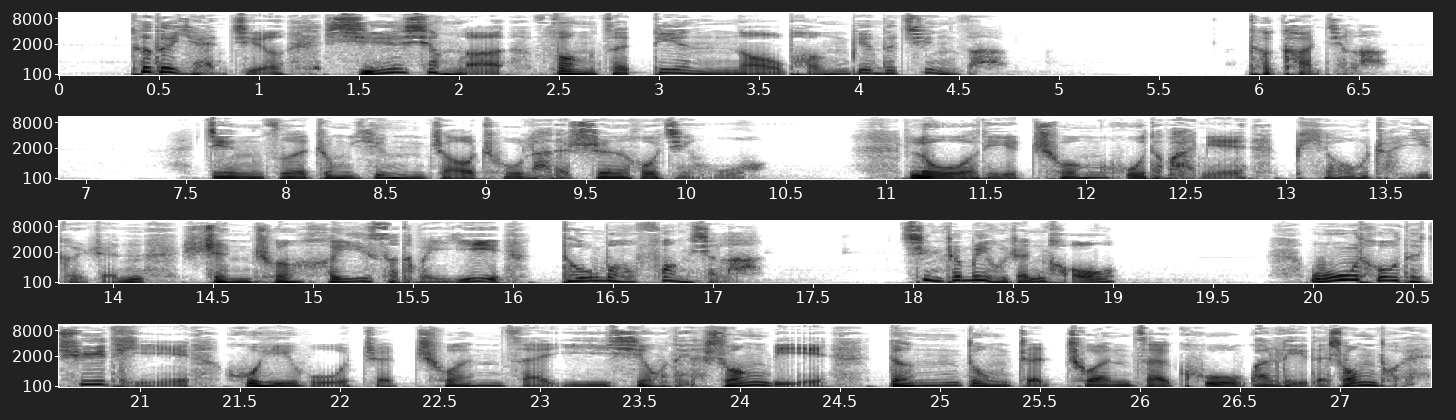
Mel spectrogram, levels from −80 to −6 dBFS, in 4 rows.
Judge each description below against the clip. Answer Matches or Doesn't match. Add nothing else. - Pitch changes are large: Matches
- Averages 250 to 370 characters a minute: Doesn't match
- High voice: Doesn't match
